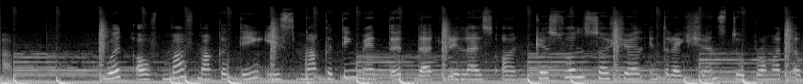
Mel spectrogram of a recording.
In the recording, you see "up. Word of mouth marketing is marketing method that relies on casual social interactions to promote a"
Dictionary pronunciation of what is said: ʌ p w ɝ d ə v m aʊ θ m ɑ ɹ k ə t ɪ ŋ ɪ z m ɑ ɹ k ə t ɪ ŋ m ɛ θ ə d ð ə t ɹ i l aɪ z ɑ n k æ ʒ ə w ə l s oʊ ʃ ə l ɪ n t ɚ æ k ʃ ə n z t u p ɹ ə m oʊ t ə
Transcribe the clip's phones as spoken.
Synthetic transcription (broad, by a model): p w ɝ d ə f m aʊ f m ɑ k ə t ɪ ŋ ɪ s m ɑ k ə t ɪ ŋ m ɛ t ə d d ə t ɹ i l aɪ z ɑ n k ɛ s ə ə l s oʊ ʃ ə l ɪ n t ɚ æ k ʃ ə n s t u p ɹ ə m oʊ t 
